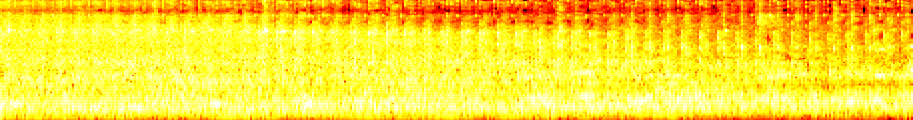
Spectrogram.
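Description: An embroidery machine stitching at a Ricoma apparel trade event, running as a loud, continuous mechanical whir with fast, even needle chatter, with crowd voices blended in behind it.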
